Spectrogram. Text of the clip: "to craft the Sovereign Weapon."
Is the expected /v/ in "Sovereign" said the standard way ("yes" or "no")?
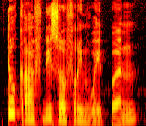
no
